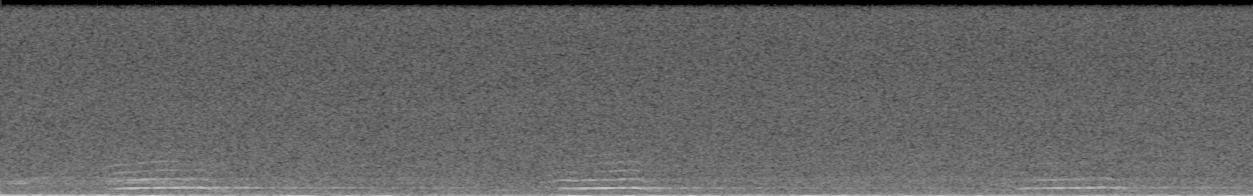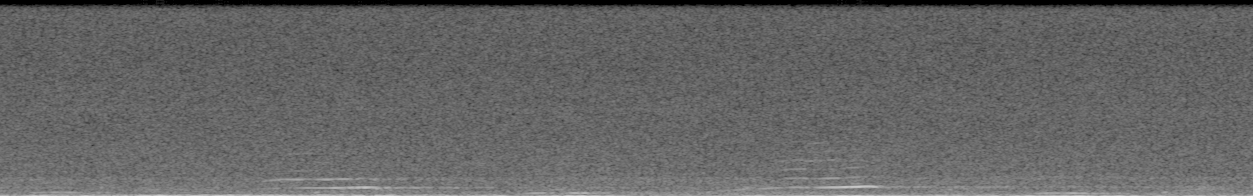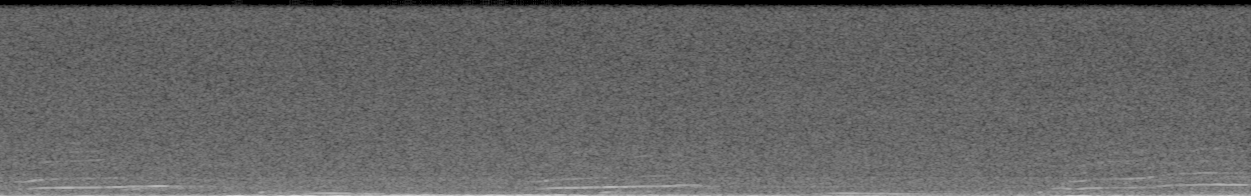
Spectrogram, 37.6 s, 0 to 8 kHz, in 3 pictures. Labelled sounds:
6.1	6.4	humpback whale, 0.99 to 1.1 kHz
20.4	20.6	humpback whale, 1.1 to 1.2 kHz
36.9	37.3	humpback whale, 0.86 to 1.0 kHz

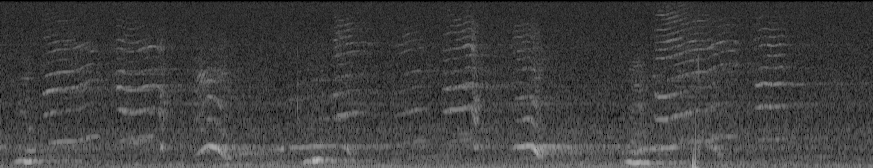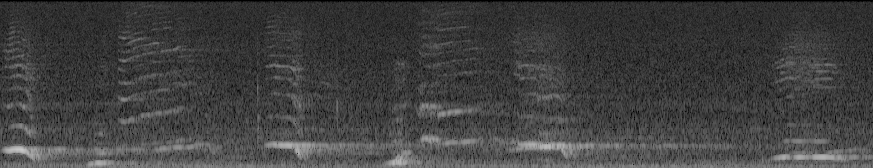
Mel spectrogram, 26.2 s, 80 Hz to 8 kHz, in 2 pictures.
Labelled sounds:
0.6	2.4	humpback whale, 0.99 to 3.9 kHz
2.9	3.4	humpback whale, 1.1 to 2.2 kHz
4.9	5.6	humpback whale, 0.93 to 5.3 kHz
6.0	7.2	humpback whale, 0.83 to 5.4 kHz
7.7	8.1	humpback whale, 0.80 to 4.3 kHz
9.8	11.8	humpback whale, 0.86 to 6.4 kHz
13.1	13.5	humpback whale, 0.80 to 3.4 kHz
14.9	15.9	humpback whale, 0.83 to 4.9 kHz
16.5	17.7	humpback whale, 1.1 to 4.5 kHz
19.3	21.6	humpback whale, 0.96 to 6.4 kHz
24.7	25.1	humpback whale, 1.8 to 2.6 kHz

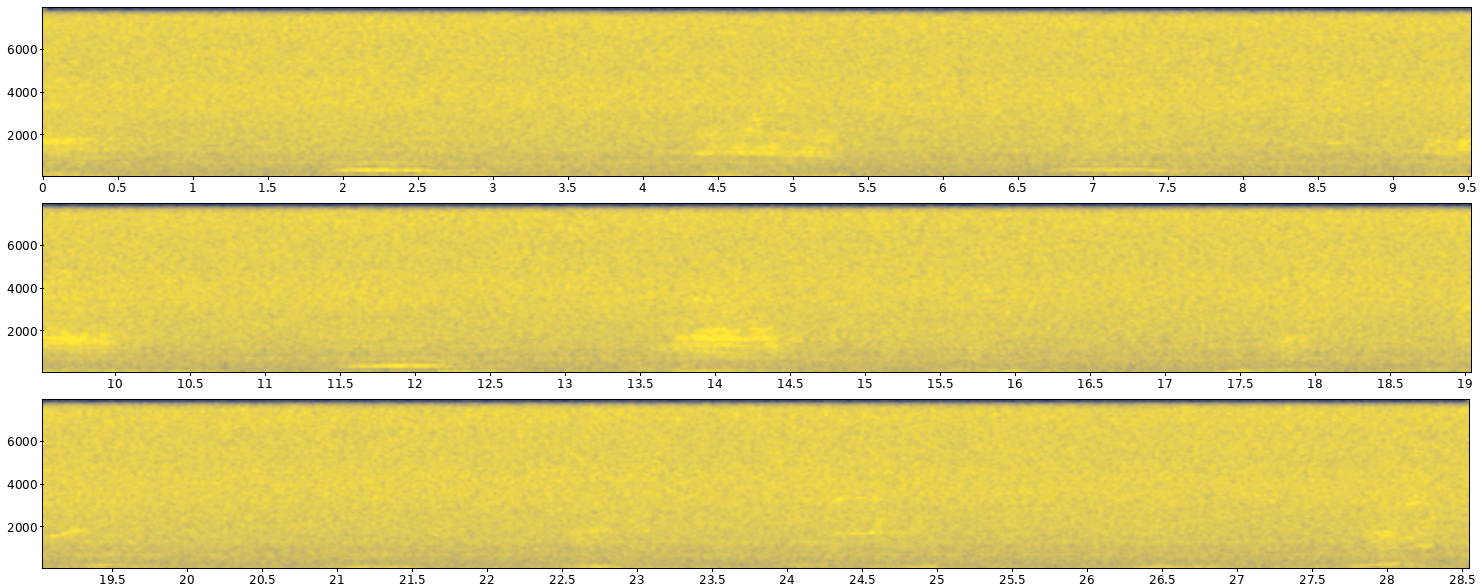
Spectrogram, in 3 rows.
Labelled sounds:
4.5	4.9	humpback whale, 0.99 to 1.6 kHz
9.4	9.8	humpback whale, 1.3 to 2.0 kHz
13.7	14.3	humpback whale, 1.5 to 1.8 kHz
19.0	19.4	humpback whale, 1.5 to 2.0 kHz
24.3	24.6	humpback whale, 1.6 to 1.9 kHz

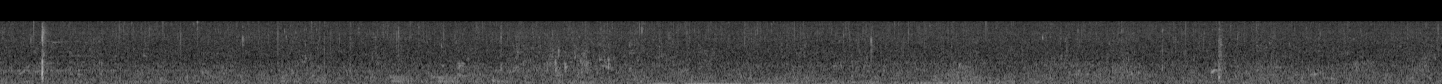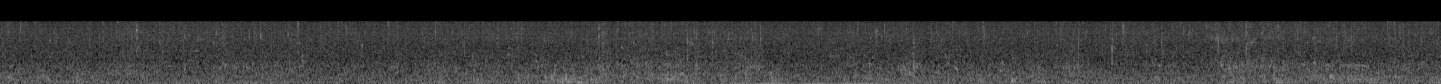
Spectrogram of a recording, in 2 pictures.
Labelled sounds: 27.8	28.1	humpback whale, 0.81 to 0.94 kHz

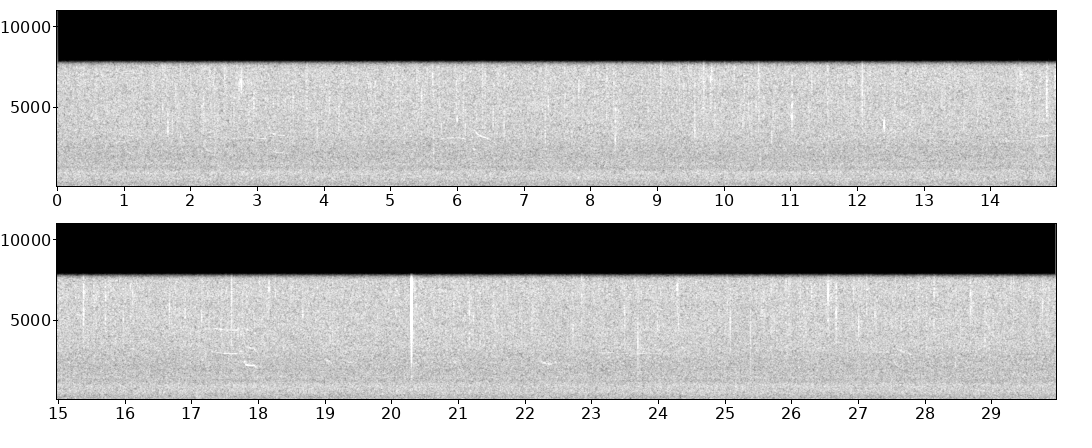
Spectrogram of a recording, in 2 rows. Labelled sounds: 6.3	6.5	killer whale, northern resident, G clan, GG subclan, 3.0 to 3.4 kHz
17.3	17.6	killer whale, northern resident, G clan, GG subclan, 4.3 to 4.5 kHz

